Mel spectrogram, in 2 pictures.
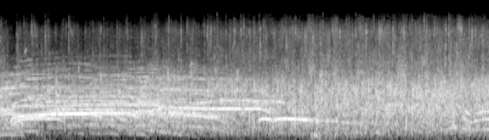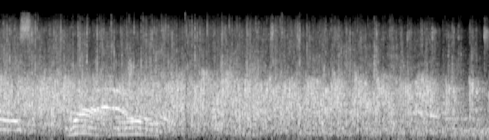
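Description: Audience clapping and cheering, starting suddenly and holding steady, with shouts and whoops over the clapping in the first few seconds and again about six to eight seconds in; it eases slightly near the end.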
